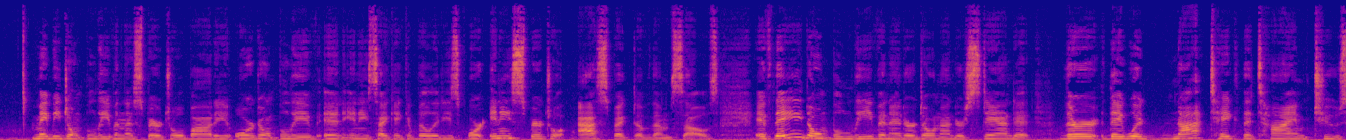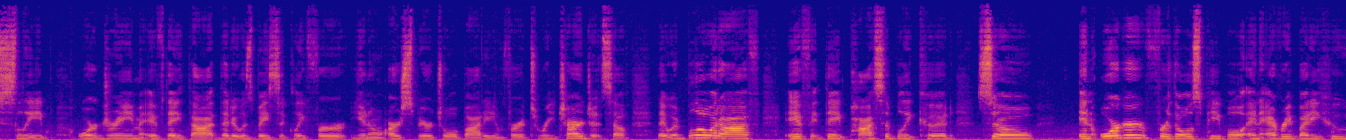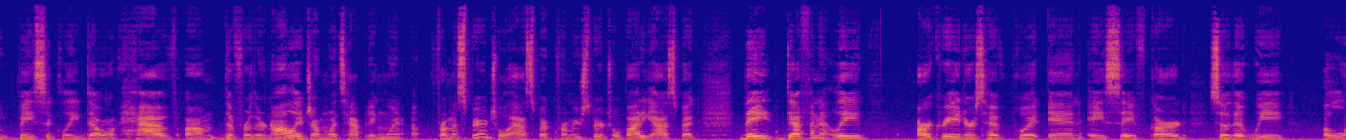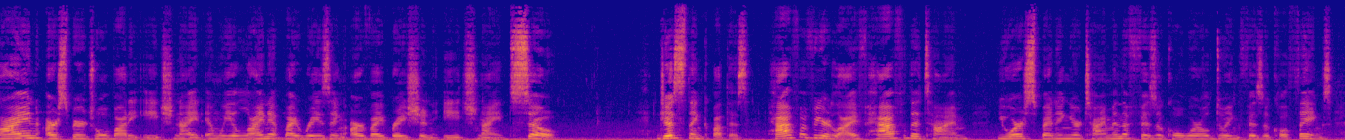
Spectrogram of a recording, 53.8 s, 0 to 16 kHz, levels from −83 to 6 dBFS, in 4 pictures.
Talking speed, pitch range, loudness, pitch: 170 wpm, 185-225 Hz, -25 LUFS, 200 Hz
